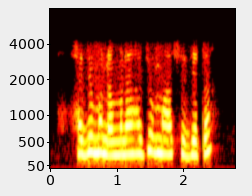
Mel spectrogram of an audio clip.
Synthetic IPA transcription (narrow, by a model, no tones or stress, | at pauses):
had͡ʒumanamanaɦad͡ʒuʔmasud͡ʒata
